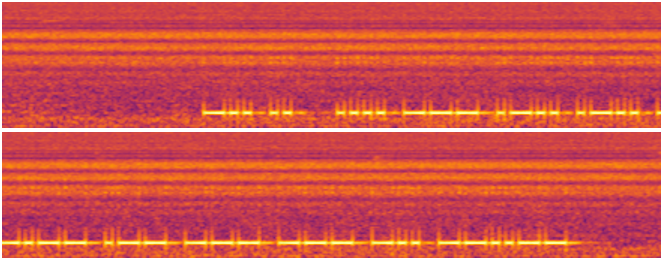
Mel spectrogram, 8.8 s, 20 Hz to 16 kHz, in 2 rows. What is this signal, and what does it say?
Morse code, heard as a keyed tone, machine-sent, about 27 wpm, 370 Hz, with room echo and the noise inside a subway train. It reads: DI HOLLYWOOD,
